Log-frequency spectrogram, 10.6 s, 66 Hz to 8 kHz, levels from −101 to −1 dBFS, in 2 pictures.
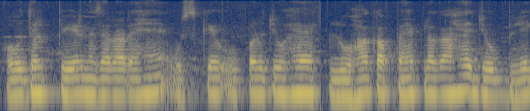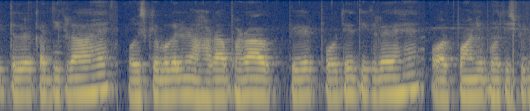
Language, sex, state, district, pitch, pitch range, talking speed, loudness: Hindi, male, Bihar, Araria, 135 Hz, 130-145 Hz, 215 wpm, -30 LUFS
